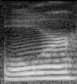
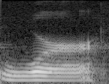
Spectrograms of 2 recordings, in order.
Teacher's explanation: It actually is the beginning of this word is the same as in the word were. So you really want to focus on just having a tight back R with no sliding into it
